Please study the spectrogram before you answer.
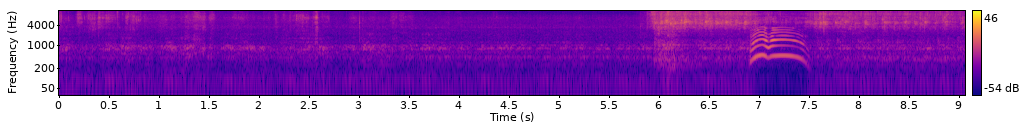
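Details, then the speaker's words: Volvo Penta TAMD 71B marine diesel, unrun 10 years in a partially sunk abandoned boat, first run, put in forward gear with props turning: deep, even rumble holding steady, no knocks or big rumbling; sounds healthy, bearings still to be checked. "There's no there's no big rumbling noises."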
